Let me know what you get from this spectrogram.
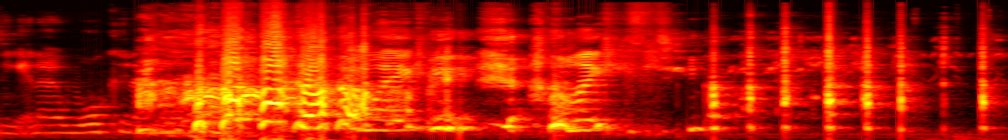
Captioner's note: giggles; laugh; laughs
